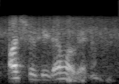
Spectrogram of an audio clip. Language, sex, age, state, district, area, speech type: Bengali, female, 60+, West Bengal, Purba Bardhaman, rural, conversation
